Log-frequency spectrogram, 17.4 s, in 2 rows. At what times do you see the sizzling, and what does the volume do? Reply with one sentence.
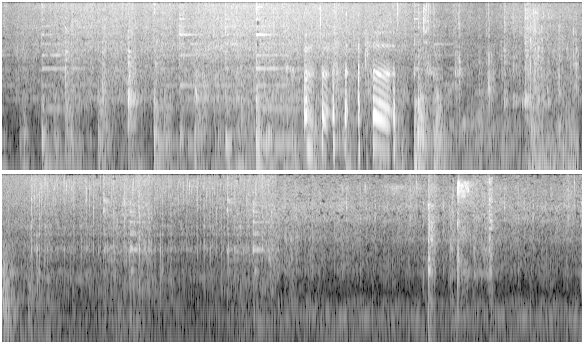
The sizzling can be heard from 0.0 to 17.3 s, getting quieter.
